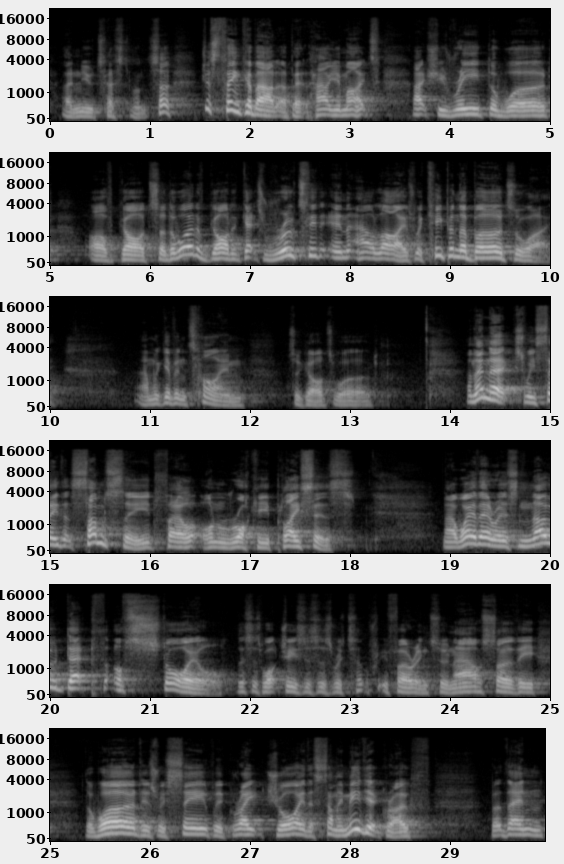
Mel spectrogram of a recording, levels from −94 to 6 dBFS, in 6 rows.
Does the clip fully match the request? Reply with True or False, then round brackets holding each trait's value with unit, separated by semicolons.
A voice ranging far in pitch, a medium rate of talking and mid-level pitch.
True (6.4 semitones; 165 wpm; 160 Hz)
